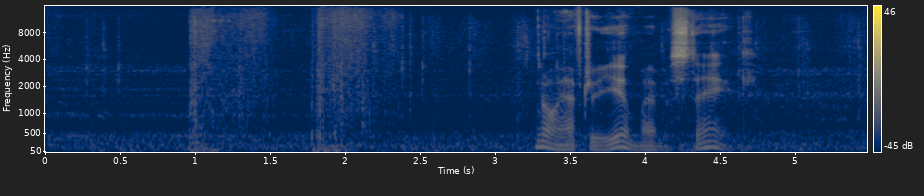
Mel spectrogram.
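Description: A figure climbs a rock face with scraping thuds.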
